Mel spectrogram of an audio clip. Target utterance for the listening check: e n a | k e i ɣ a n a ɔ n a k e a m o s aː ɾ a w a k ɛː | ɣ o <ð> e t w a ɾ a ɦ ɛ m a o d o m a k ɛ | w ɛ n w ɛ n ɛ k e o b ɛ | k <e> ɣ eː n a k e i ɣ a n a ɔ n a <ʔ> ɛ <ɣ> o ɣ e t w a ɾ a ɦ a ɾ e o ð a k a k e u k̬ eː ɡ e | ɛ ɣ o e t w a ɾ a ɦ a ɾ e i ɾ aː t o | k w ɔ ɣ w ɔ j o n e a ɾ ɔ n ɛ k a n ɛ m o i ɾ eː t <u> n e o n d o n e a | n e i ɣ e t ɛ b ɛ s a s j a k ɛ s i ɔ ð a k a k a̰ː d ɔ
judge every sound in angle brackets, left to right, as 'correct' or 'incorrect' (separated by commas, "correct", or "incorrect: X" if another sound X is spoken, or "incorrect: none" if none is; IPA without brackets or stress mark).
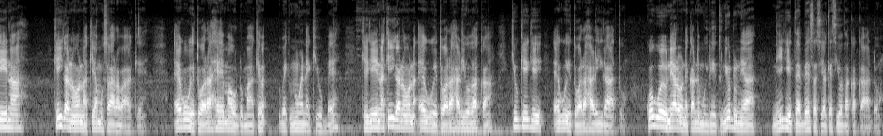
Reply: incorrect: ɣ, correct, correct, correct, correct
